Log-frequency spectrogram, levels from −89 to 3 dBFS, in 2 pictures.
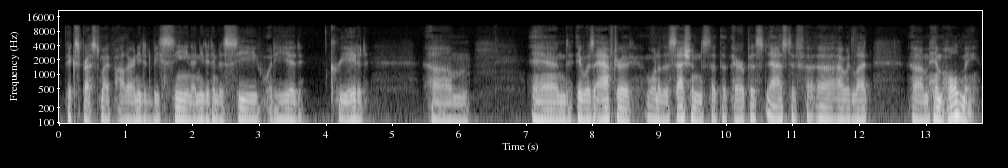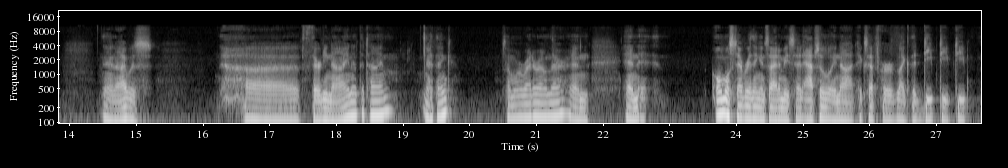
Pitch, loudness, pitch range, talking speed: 95 Hz, -23 LUFS, 90-105 Hz, 155 wpm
